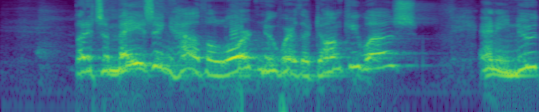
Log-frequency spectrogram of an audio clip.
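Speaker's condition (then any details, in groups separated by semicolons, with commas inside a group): Hoarseness after vocal cord surgery; earlier doctor attributed voice problem to aging, sought second opinion; post-surgery check few days ago, surgeon says vocal cords look much better, straight lines; hard for listeners to hear, not smooth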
